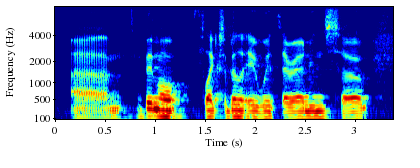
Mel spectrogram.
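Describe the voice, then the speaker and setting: A man with a Yorkshire accent speaks in a dark, mellow tone at medium pitch. His delivery is monotone and flat at a moderate pace. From Yorkshire, northern England. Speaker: business development manager at a mining pool. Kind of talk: webinar presentation. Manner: casual, with many fillers.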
